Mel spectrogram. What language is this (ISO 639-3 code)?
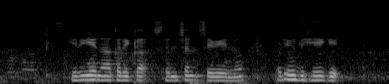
kan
